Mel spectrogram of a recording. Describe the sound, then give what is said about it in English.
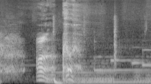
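A couple of throaty coughs in quick succession, rough and partly voiced, followed by a lingering hum of room tone. “I said that thing where you cough a lot.”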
